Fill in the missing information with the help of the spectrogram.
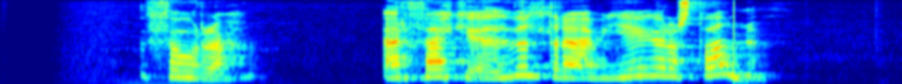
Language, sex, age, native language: Icelandic, female, 30-39, Icelandic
